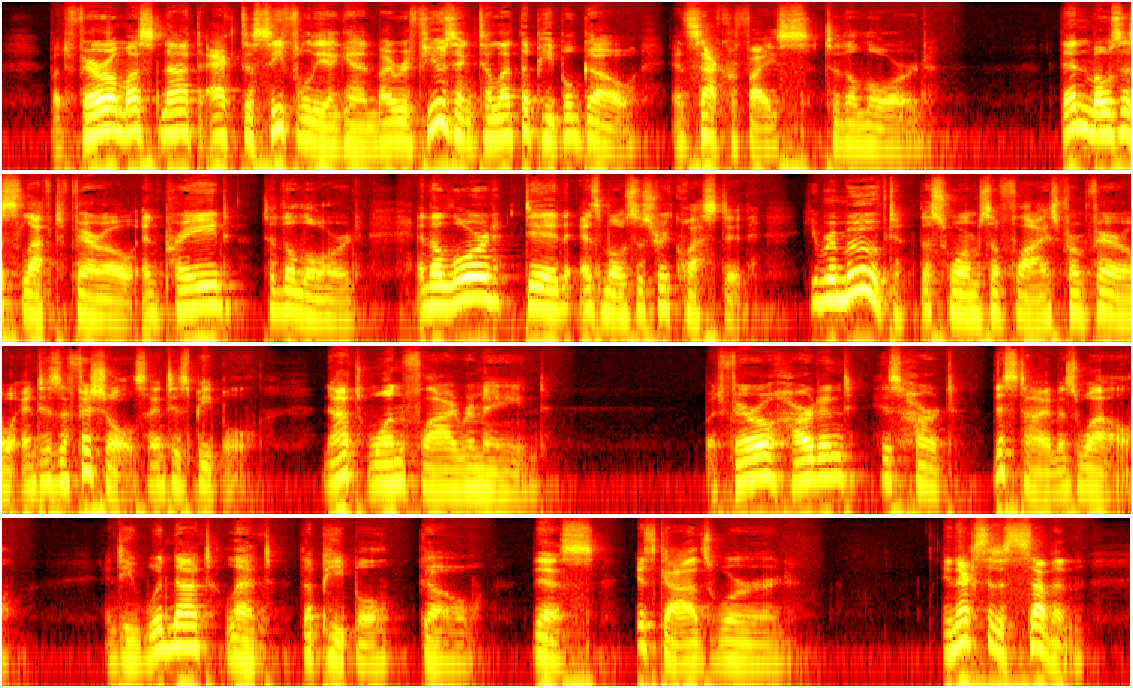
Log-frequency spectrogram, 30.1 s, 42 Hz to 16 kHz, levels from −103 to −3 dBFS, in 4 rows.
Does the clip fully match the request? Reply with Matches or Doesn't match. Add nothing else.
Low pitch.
Matches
